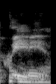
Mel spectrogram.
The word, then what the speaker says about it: Caimh: Okay, so that is how that gets pronounced, right? It is Queeve, yeah, Queeve.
